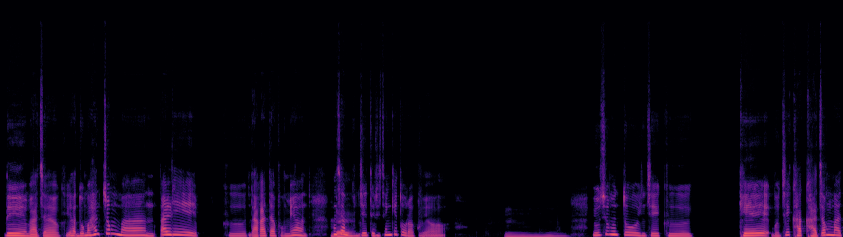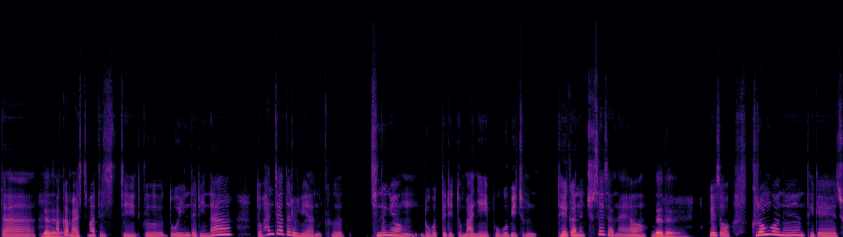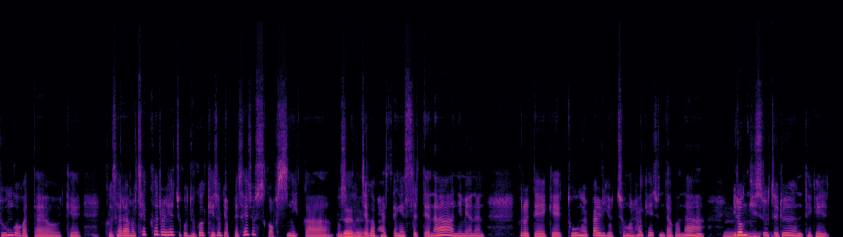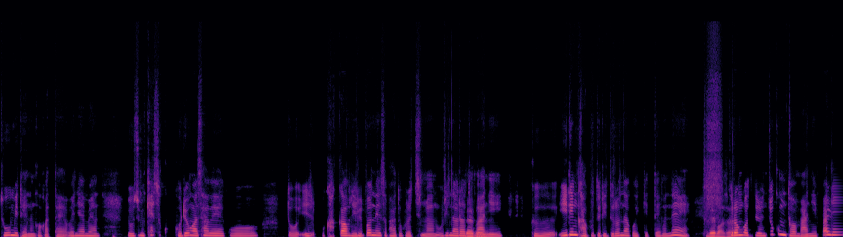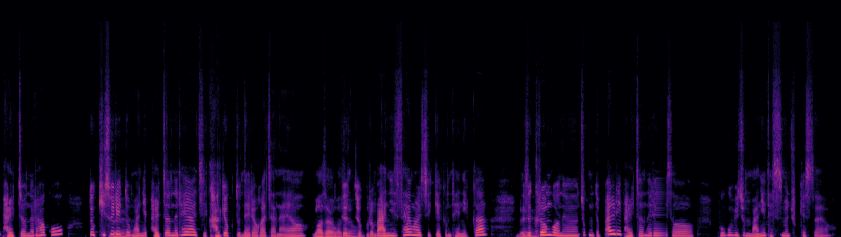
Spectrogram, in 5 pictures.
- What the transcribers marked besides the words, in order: tapping; distorted speech; other background noise
- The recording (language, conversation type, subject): Korean, unstructured, 기술이 가져다준 편리함 중에서 가장 마음에 드는 것은 무엇인가요?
